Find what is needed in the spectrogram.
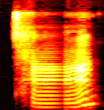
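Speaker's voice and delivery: low "cha", Mandarin ch with air; aspirated Mandarin ch. Shown as a demonstration. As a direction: breathe out hard on the start of "cha". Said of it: "con la C sí expulsamos aire".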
